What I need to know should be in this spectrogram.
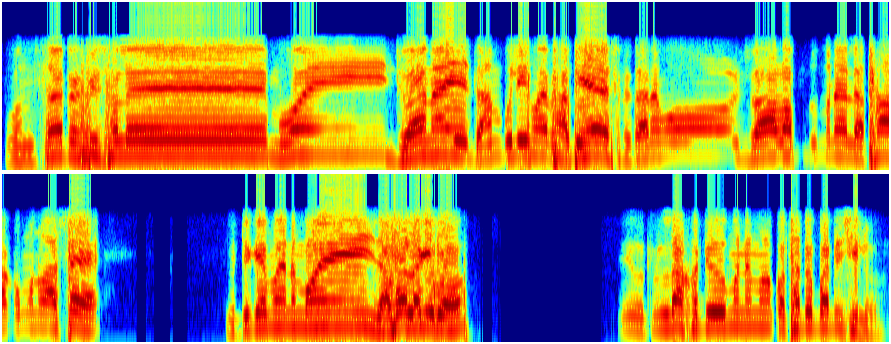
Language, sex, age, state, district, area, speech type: Assamese, male, 60+, Assam, Nagaon, rural, conversation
